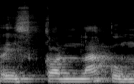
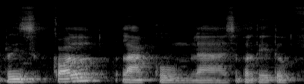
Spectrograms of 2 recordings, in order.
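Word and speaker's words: رزقا لكم: hudallimuttaqin seperti itu jadi tanwinnya dimasukkan kedalam lam yang berikutnya rizqollakum bukan membaca rizqon lakum tapi harus dibaca rizqollakum ya itu contoh-contoh tentang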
